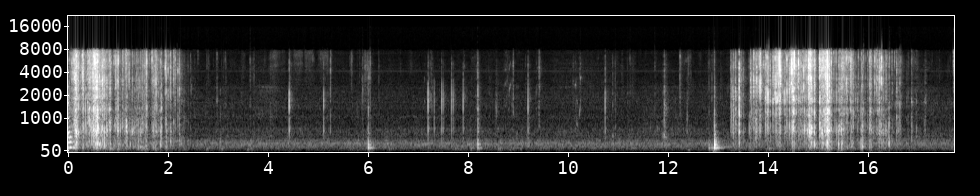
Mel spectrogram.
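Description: A foil wrapper crinkles and tears as it is ripped open.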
